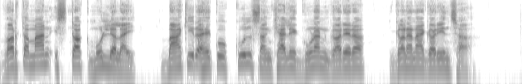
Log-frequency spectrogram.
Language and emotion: Nepali, neutral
